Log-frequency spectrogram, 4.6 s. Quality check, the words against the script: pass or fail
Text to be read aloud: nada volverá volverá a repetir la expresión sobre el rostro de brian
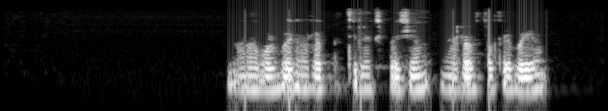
fail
